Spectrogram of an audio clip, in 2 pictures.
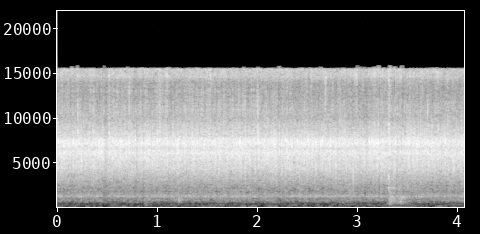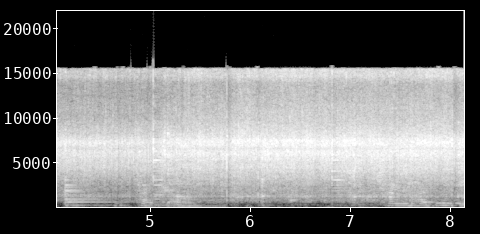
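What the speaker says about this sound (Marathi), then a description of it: "छान भाजून घ्यायचं आहे." Coconut, garlic and ginger paste roasting in a pan for a goat head mutton curry, with a steady bright sizzle of frying, stirring scrapes and a few clinks of the spoon against the pan.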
